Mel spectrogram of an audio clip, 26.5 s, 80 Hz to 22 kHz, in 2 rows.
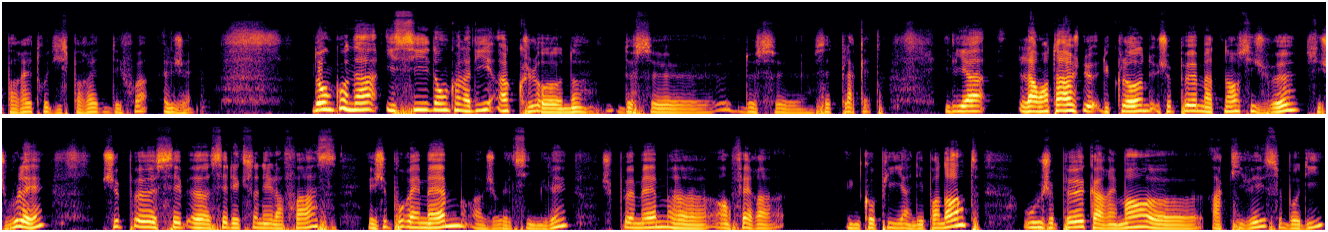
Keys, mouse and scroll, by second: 0.5 right click, 11.6 click, 12.7 click, 14.2 click, 15.2 click, 16.4 click, 18.7 click, 23.1 click, 24.0 click.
